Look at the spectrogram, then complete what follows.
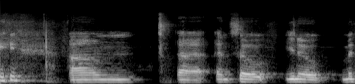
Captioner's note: laughing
